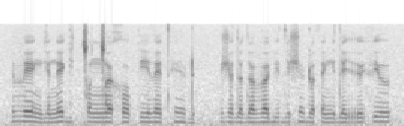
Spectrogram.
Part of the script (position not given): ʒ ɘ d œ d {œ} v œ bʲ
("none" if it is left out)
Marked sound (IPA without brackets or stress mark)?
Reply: œ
